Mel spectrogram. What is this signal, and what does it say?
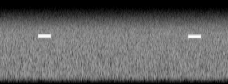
Quindar tones, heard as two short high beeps, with radio hiss.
